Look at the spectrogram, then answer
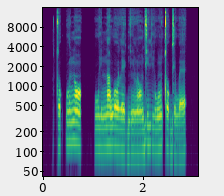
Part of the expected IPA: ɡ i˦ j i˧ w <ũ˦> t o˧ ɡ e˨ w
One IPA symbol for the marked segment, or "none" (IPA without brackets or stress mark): ũ˦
